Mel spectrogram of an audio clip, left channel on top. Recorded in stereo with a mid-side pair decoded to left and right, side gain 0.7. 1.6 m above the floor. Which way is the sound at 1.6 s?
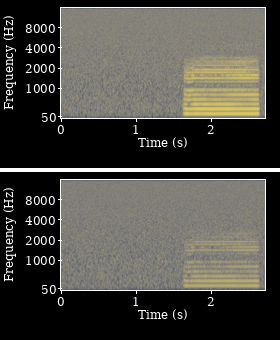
45° left.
